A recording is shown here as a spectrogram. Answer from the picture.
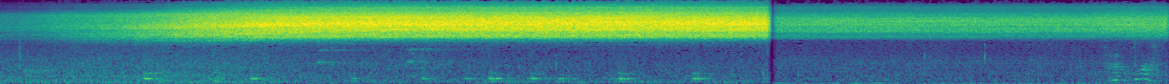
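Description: Cicadas buzzing in a loud, high, steady chorus that swells up over the first few seconds. It drops suddenly about three-quarters of the way through to a softer buzz that carries on.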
